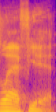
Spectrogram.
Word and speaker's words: Lafayette: Well, in Louisiana, it's Lafayette. Is it really? Yeah. In Louisiana, it's Lafayette. If it's in Indiana, it's Lafayette.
